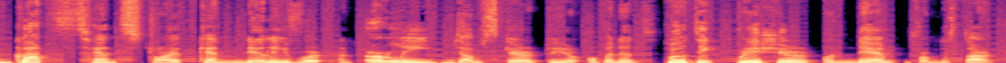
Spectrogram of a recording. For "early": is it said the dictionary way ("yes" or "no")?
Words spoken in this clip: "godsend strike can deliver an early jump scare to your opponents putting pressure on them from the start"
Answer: yes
